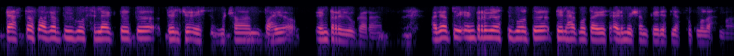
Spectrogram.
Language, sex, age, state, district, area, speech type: Kashmiri, male, 30-45, Jammu and Kashmir, Ganderbal, rural, conversation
